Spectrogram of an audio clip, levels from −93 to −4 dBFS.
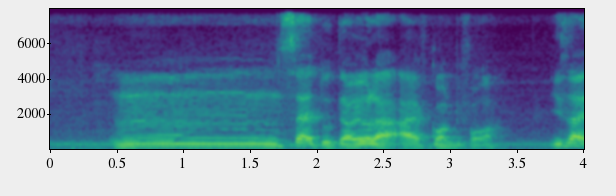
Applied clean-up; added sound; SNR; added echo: none; none; none; none.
